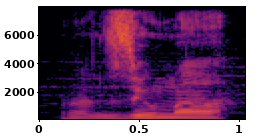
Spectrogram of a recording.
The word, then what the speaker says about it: Zuma: what is just a Zumba game it's kind of pointless to make a Zuma game um Zuma I think is how you pronounce it not Zumba I think Zumba is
